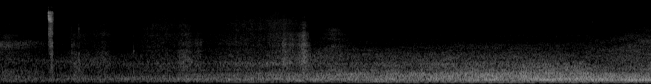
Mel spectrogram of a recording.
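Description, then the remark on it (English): A steady low traffic rumble swells gradually louder as many cars pass on a residential road, with a brief sharp click near the start and no voices. “Sorry, there's so many cars up my road.”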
